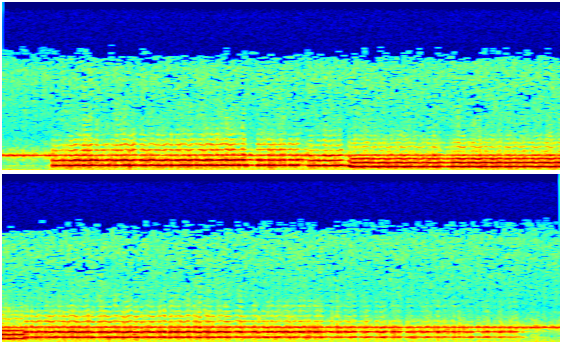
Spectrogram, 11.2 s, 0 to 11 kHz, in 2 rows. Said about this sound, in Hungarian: Kedves hallgatóink, pontos időjelzést adunk. Zárogatónk 7 órát jelez.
